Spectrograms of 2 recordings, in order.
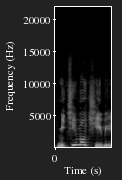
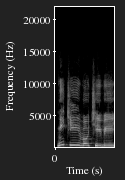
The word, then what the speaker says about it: Michi Mochievee: streams hi everyone so my name is pronounced Mei mochii I know some people were wondering how to pronounce it it's Mii mochii you can call me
